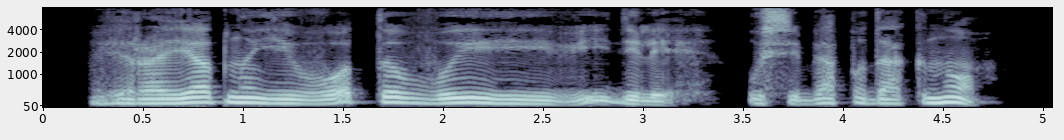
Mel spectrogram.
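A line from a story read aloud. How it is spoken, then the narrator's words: Quiet. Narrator (Russian): тихо промолвил я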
